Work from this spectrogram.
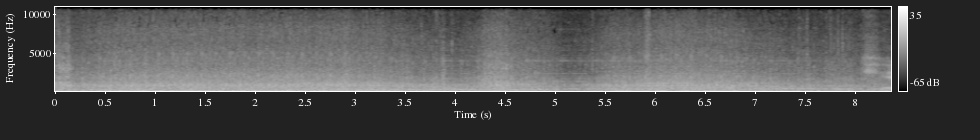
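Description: A heavy off-road truck engine drones continuously while crawling over rocks in the SnowRunner video game, a dense rumbling roar with little change throughout.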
